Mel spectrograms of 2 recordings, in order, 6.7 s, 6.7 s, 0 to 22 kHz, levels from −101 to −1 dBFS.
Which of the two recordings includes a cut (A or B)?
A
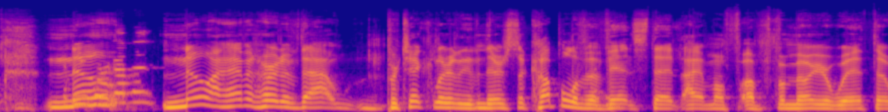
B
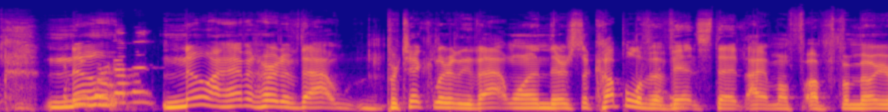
A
